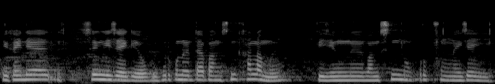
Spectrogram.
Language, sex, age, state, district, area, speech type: Bodo, female, 45-60, Assam, Kokrajhar, urban, spontaneous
